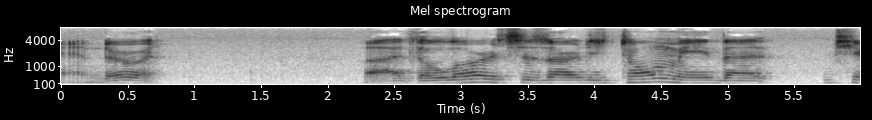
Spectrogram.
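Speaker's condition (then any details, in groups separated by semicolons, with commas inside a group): Friedreich's ataxia; voice crackles when stressed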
